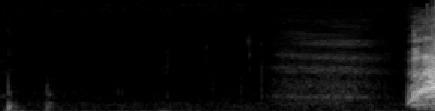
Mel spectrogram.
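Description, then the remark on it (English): A single loud sneeze bursts out into the mic after nearly two seconds of quiet, with a faint intake of breath before it. “That's a podcast sneeze.”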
